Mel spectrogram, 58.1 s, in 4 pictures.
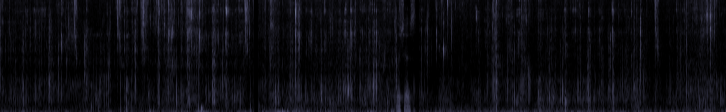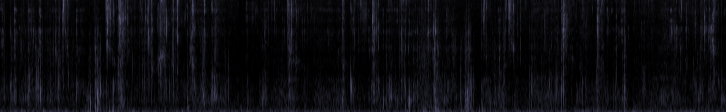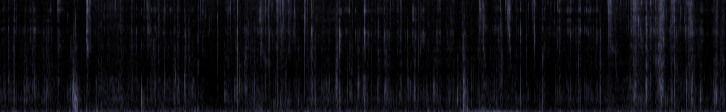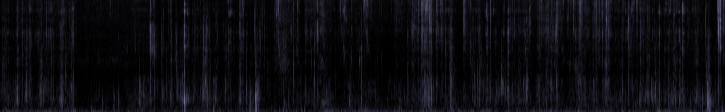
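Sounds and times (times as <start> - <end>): man chewing and crunching food: 0.0 - 58.0.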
